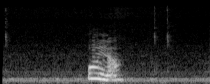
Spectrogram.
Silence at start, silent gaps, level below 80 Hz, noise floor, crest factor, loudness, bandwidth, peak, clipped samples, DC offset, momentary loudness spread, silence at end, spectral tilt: 0.05 s; none; -52 dBFS; -35 dBFS; 16 dB; -14 LUFS; 15.5 kHz; -2 dBFS; under 0.1%; under 0.1%; 23 LU; 0 s; -8.5 dB/octave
